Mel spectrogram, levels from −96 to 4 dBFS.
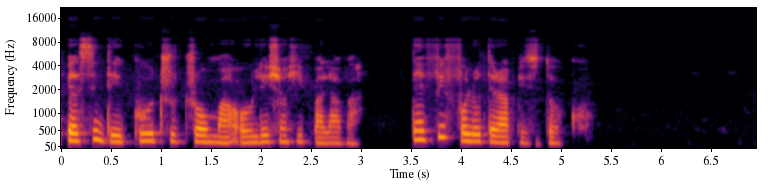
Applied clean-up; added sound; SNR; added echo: none; none; none; none.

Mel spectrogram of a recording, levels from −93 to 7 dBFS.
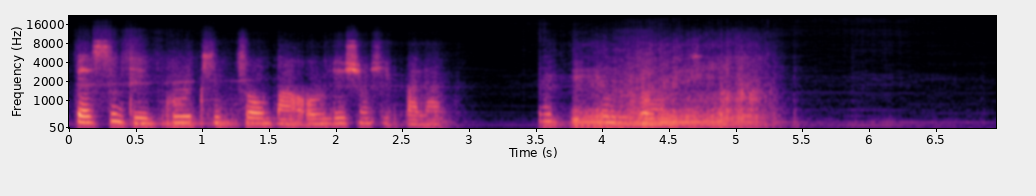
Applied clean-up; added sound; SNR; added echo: neural mask model RNNoise.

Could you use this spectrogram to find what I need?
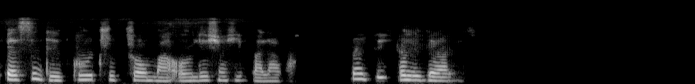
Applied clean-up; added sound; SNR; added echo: neural mask model Resemble Enhance denoiser.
